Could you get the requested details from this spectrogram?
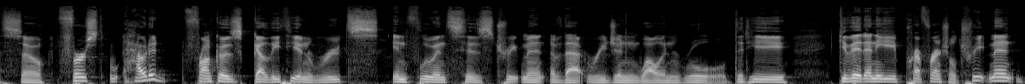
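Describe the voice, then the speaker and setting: A man's voice: fairly low pitch, clean tone. A man hosting a podcast, asking inquisitive, carefully framed questions. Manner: inquisitive, brief acknowledgments. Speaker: podcast host. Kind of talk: interviewing.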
